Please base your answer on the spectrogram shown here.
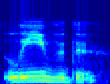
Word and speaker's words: lived: Esto va a sonar como una T. Worked. Y en este caso va a sonar como una D. Lived.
